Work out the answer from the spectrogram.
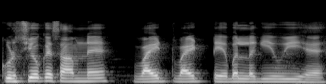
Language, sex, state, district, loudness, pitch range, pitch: Hindi, male, Rajasthan, Jaipur, -16 LUFS, 130-145 Hz, 135 Hz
